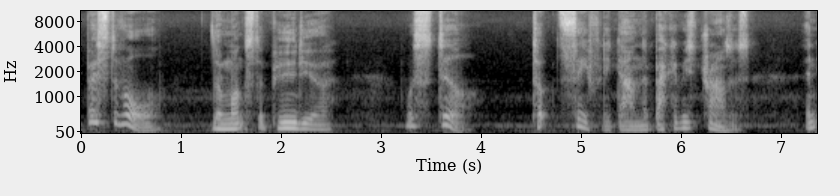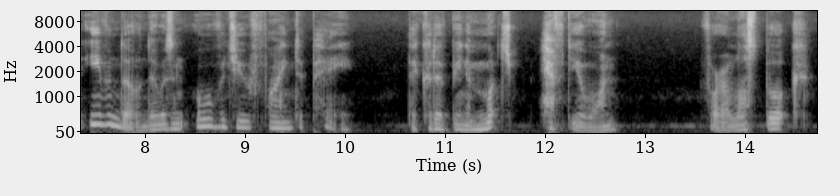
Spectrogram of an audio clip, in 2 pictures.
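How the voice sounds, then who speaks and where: A man hosting and narrating a children's bedtime story in a dramatic storyteller's delivery with long pauses. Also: medium pitch, very animated, creaky, warm tone, breathy edge. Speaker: bedtime story podcast host and reader.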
